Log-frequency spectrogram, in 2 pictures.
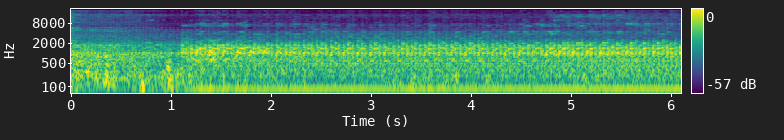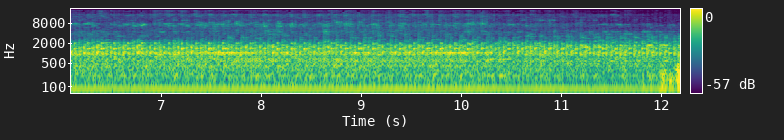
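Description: A Sonalika DI-42 45 HP tractor engine idles steadily, a low constant rumble with a mild mechanical clatter lasting throughout, close and loud with no talking.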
